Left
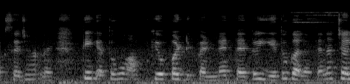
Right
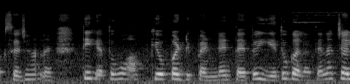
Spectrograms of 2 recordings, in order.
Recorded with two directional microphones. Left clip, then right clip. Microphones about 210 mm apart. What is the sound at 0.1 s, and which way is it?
A woman's voice, 35° right (ahead or behind).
